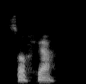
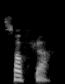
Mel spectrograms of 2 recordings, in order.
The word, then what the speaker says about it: Sofra: Sofra. – Sofra. Aber ist die Betonung am Ende und man macht ein Rollenbiss? – Ja, in türkischen Wörtern ist die Betonung oft am Ende. Sofra.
